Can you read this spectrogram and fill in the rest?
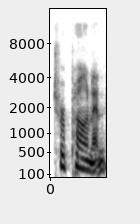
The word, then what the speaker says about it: troponin: Explain to our audience what troponin, am I saying it correctly, is. – Troponin, there we go.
